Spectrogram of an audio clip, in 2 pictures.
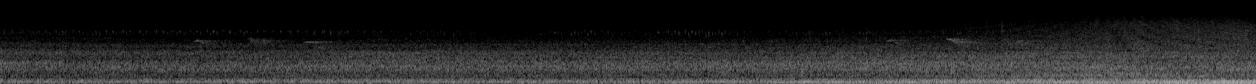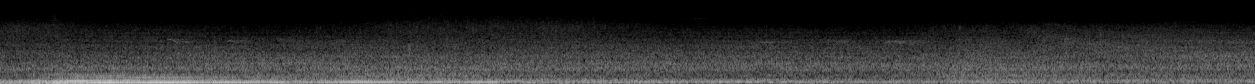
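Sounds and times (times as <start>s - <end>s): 
trucks passing an intersection in Aspen Colorado: 0.0s - 2.2s, 5.4s - 25.1s
buses passing an intersection in Aspen Colorado: 0.0s - 25.1s
cars passing an intersection in Aspen Colorado: 7.2s - 25.1s.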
